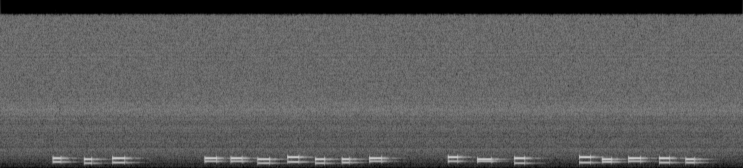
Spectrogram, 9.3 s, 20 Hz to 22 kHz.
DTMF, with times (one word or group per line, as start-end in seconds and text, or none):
0.7-1.6 815
2.6-4.8 0019140
5.6-6.6 #*2
7.2-8.7 67054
